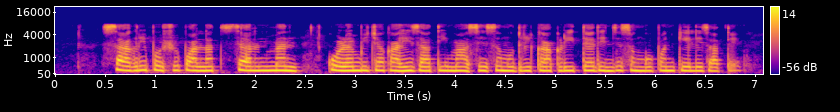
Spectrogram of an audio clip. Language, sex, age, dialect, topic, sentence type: Marathi, female, 36-40, Standard Marathi, agriculture, statement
